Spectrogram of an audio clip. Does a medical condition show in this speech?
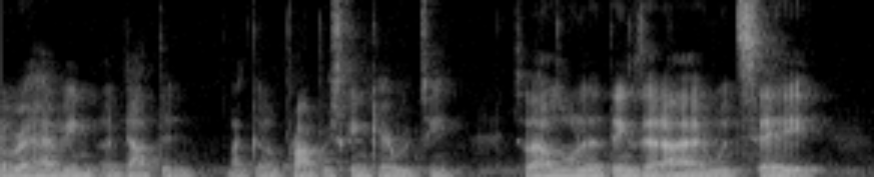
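No.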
